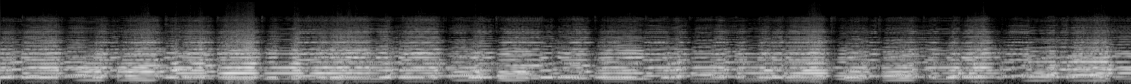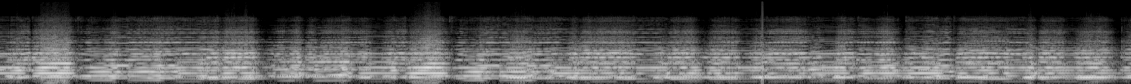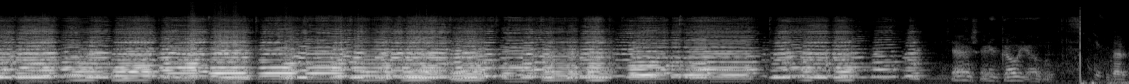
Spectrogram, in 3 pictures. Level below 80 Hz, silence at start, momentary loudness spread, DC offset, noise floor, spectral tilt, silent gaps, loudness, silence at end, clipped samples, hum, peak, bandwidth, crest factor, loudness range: -52 dBFS; 0 s; 7 LU; under 0.1%; -41 dBFS; -4.5 dB/octave; none; -15 LUFS; 0 s; under 0.1%; none; -4 dBFS; 11 kHz; 10 dB; 5 LU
